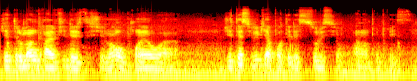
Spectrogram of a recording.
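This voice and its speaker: A middle-aged entrepreneur, an electronics technician by training, gives a personal testimonial explaining his career. He speaks haltingly and deliberately in a fairly low voice with little pitch movement, repeating phrases for emphasis, against clearly noisy background ambience.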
